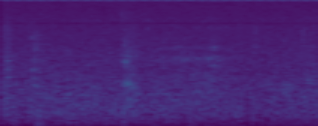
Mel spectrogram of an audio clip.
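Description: Near silence: faint room tone with a couple of faint short clicks.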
